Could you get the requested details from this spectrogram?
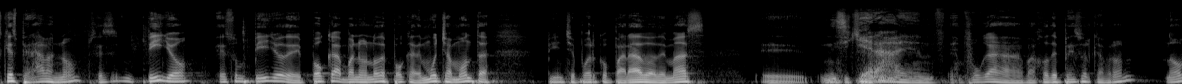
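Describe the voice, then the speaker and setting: A man's voice: medium pitch, a little mellow. A man with a Mexican accent hosting a news podcast, giving opinionated commentary with sarcastic, crude slangy asides.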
